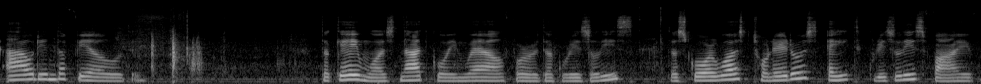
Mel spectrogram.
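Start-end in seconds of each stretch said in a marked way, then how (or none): none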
